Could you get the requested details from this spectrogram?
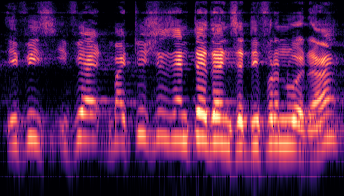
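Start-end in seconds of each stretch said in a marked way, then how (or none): none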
